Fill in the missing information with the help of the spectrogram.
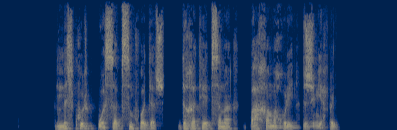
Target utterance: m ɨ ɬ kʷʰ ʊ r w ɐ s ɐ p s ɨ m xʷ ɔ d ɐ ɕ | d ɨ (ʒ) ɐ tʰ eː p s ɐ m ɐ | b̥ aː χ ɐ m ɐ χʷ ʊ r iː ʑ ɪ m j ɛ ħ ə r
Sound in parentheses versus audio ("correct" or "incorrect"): incorrect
